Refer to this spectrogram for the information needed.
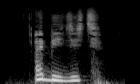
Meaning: to offend, to hurt someone's feelings, to abuse, to insult
- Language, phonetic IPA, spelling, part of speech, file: Russian, [ɐˈbʲidʲɪtʲ], обидеть, verb, Ru-обидеть.ogg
